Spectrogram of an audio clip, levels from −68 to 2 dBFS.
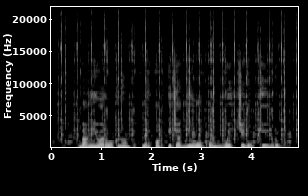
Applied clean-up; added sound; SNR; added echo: classical method Wiener filter.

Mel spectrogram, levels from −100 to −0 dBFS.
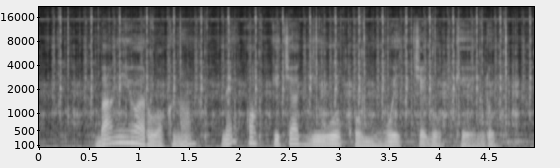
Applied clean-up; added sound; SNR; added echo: none; Mechanisms; 7 dB; none.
